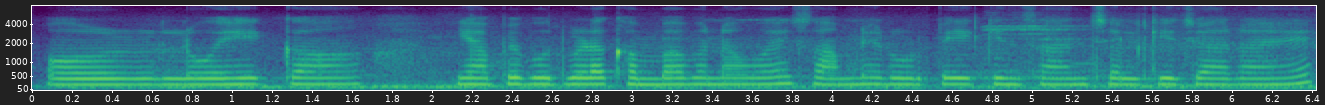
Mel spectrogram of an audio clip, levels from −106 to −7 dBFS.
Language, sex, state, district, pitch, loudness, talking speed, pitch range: Hindi, female, Bihar, Sitamarhi, 215 Hz, -34 LUFS, 215 wpm, 210-220 Hz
